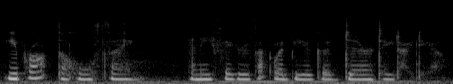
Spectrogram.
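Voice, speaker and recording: A woman playing a sardonic, playful vampire caretaker in a soft, breathy ASMR roleplay whisper. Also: fairly high pitch, moderate pace, lightly acted, rough recording. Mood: gossipy, bored. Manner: teasing, dry, casually chatty. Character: sardonic immortal female vampire, rude yet playful caretaker. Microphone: close binaural microphones. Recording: steady rain noise on binaural recording. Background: heavy rain.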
